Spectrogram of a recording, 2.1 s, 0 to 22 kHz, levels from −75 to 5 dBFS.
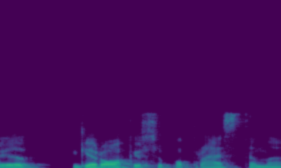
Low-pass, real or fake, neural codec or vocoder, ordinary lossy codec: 7.2 kHz; fake; codec, 16 kHz, 4 kbps, X-Codec, WavLM features, trained on Multilingual LibriSpeech; MP3, 64 kbps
